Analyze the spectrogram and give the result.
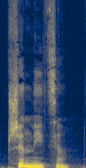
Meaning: wheat
- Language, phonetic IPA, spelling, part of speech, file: Ukrainian, [pʃeˈnɪt͡sʲɐ], пшениця, noun, Uk-пшениця.ogg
